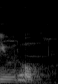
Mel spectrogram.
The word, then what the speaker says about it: Europe: की स्पेलिंग लिखी EUROPE, लेकिन जब हम इसको हिंदी में यूरोप लिखेंगे तो सबसे पहला अक्षर बनाएंगे या यज्ञ का या यात्री का। वो वॉवेल नहीं होता है। जो हिंदी अल्फ़ाबेट होती है, हिंदी वर्णमाला होती है, इसमें वो स्वर नहीं होता है, वॉवेल्स नहीं होता है।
